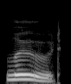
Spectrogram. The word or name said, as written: lude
